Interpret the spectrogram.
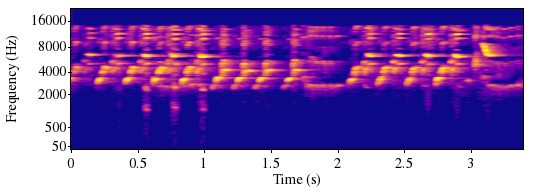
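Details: Caged male European goldfinch in full breeding condition, a competition bird with a large repertoire, singing while the female ignores him: rapid, continuous high twittering of tinkling, buzzy trills and chirps, with a few soft clicks.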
